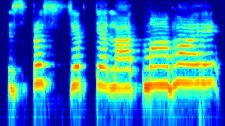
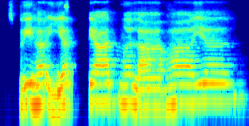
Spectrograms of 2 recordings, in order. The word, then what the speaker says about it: स्पृहयत्यात्मलाभाय: निशामयति निशेष निशामयति निःशेष मिन्द्रजालोपमं जगत् मिन्द्रजालोपमं जगत् स्पृहयत्यात्मलाभाय स्पृश्यत्यलात्माभाय स्पृहयत्यात्म स्पृहत्यात्म नहीं, स्पृहत्यात्म नहीं, उसमें यह भी है एक। स्पृहयत्यात्मलाभाय। स्पृहयत्यात्मलाभाय। हाँ ना, स्पृह के बाद में यत्यात्म का आपको उच्चारण कर सकते हैं।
